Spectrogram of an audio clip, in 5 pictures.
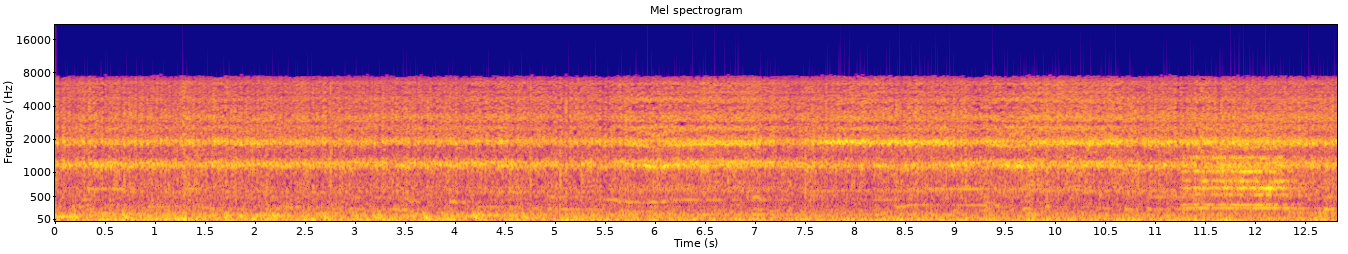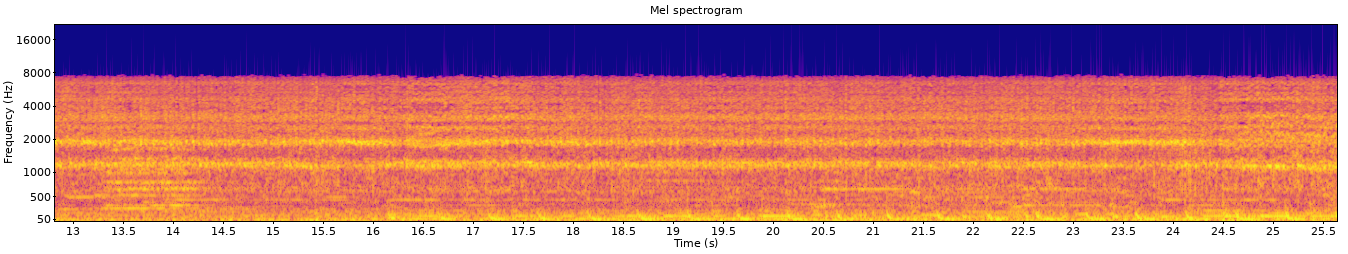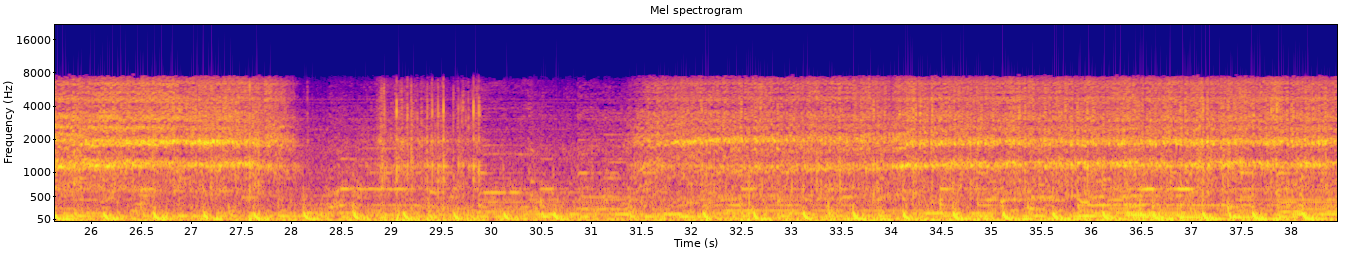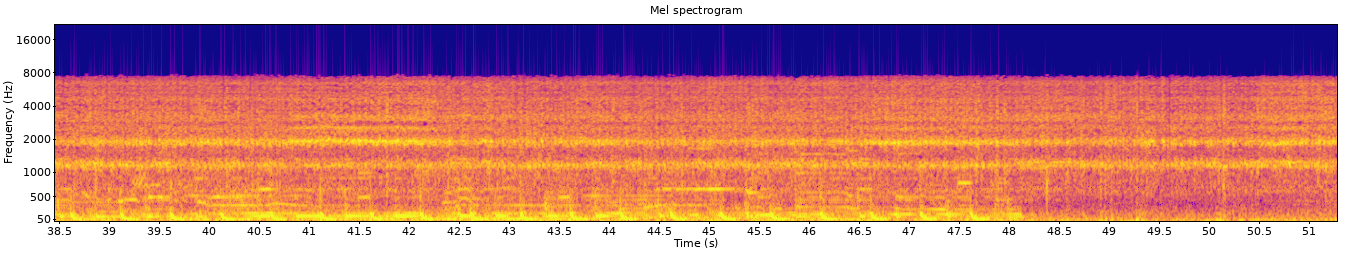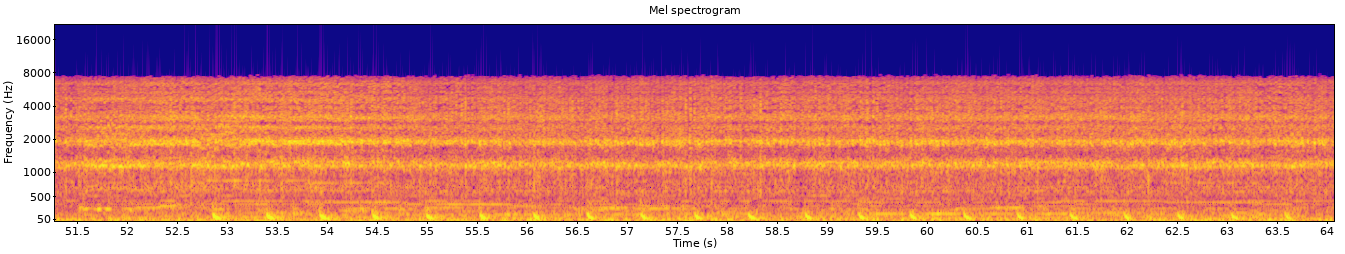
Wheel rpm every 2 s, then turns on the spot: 160, 160, 160, 160, 160, 160, 160, 160, 160, 160, 160, 160, 160, 150, 40, 30, 130, 150, 160, 160, 170, 160, 160, 160, 160, 160, 160, 160, 160, 160, 160, 160.
28-30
